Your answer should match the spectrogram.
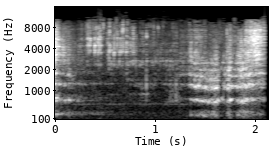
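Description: Fizzy soda pours into a glass with a soft, continuous hissing and splashing that swells slightly toward the end, faint throughout.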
